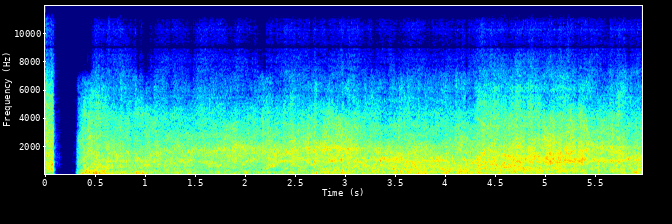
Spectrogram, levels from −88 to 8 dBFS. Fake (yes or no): yes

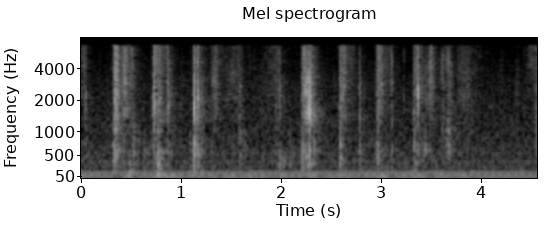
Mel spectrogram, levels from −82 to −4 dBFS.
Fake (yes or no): no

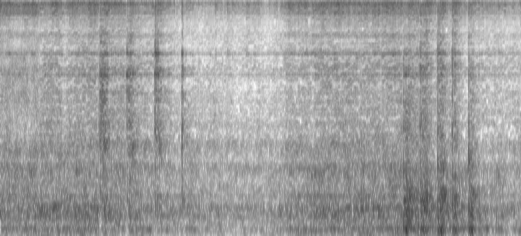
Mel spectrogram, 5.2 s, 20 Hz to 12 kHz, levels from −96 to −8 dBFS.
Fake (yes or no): yes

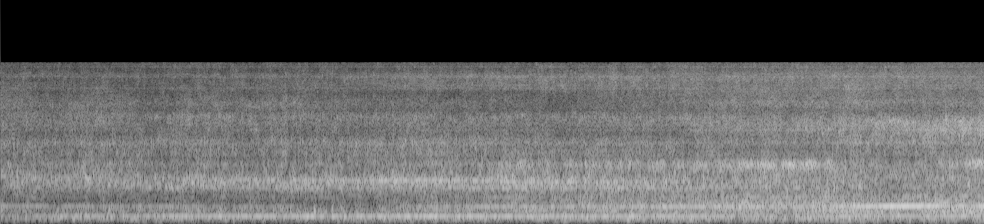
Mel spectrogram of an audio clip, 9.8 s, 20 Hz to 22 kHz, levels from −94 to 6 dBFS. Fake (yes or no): yes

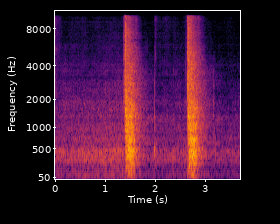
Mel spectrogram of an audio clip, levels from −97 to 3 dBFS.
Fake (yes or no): yes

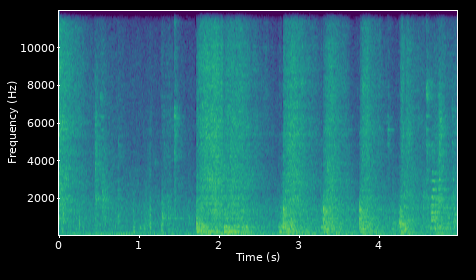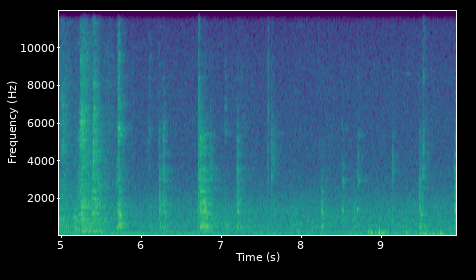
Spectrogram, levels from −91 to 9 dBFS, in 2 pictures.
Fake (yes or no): no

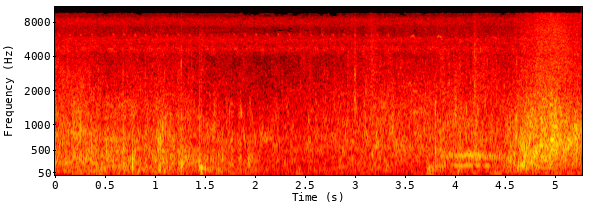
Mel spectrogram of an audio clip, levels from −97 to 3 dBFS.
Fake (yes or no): no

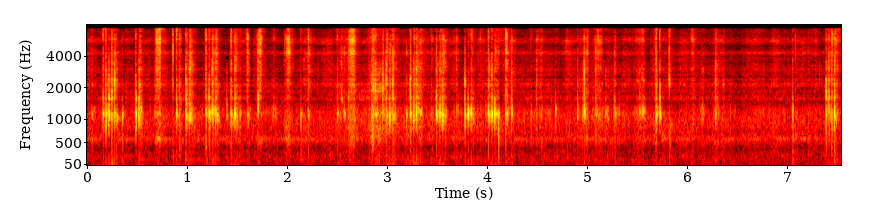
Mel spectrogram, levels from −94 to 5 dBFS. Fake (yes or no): yes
